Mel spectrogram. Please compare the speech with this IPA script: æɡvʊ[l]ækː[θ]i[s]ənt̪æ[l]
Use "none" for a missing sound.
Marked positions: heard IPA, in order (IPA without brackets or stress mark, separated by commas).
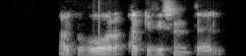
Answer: ɾ, ð, s, l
